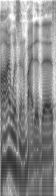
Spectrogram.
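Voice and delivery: play-acted, low, sulky, put-out pissy grumble. Retelling a roommate who wasn't invited, mock-pissy complaint. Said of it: "she's kind of pissy about it".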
